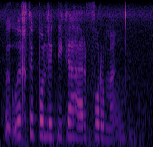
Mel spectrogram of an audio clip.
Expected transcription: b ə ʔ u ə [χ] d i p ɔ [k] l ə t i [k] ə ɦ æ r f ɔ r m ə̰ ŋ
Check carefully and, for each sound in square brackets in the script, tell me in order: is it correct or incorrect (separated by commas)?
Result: correct, incorrect, correct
